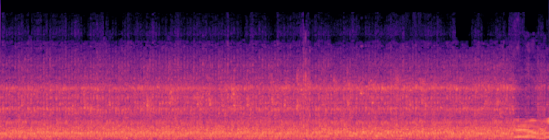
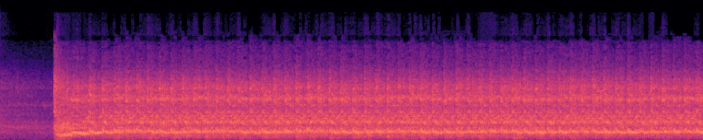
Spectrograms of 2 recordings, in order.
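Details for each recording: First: Diesel truck engine just reassembled after a nail damaged a piston (piston replaced, factory O-ringed heads, ARP head studs) and a high-pressure pump failure; restarted after bleeding most air from fuel and oil systems, fires right off into steady, even idle warming up. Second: Diesel truck engine after high-pressure pump failure and piston replacement, reassembled with O-ringed heads and ARP studs, first start: catches to a steady clatter, fades out, then restarts. Start-die is attributed to air in the high-pressure oil and low-pressure fuel systems.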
